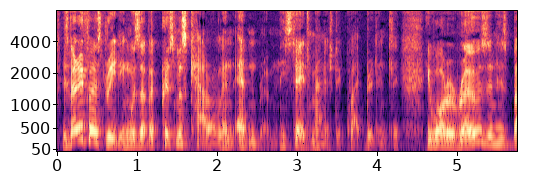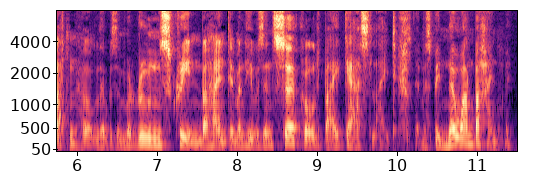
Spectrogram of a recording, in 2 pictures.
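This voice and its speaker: A British man narrates a life story as theatre. His delivery swoops between low and high with dramatic pauses and heavy emphasis, and the voice has a husky, creaky grain. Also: very animated. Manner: dramatic, dwelling on words with long emphatic pauses and swells. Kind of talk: theatrical scripted biographical narration.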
